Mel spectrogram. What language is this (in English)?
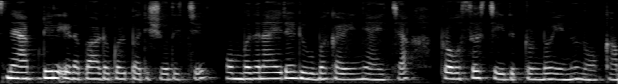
Malayalam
